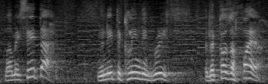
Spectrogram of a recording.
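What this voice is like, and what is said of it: Convincing put-on accent. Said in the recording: “That's a really good accent.”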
